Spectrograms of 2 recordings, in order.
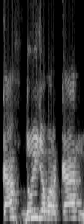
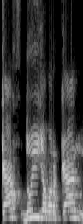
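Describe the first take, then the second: No difference in how they are said.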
